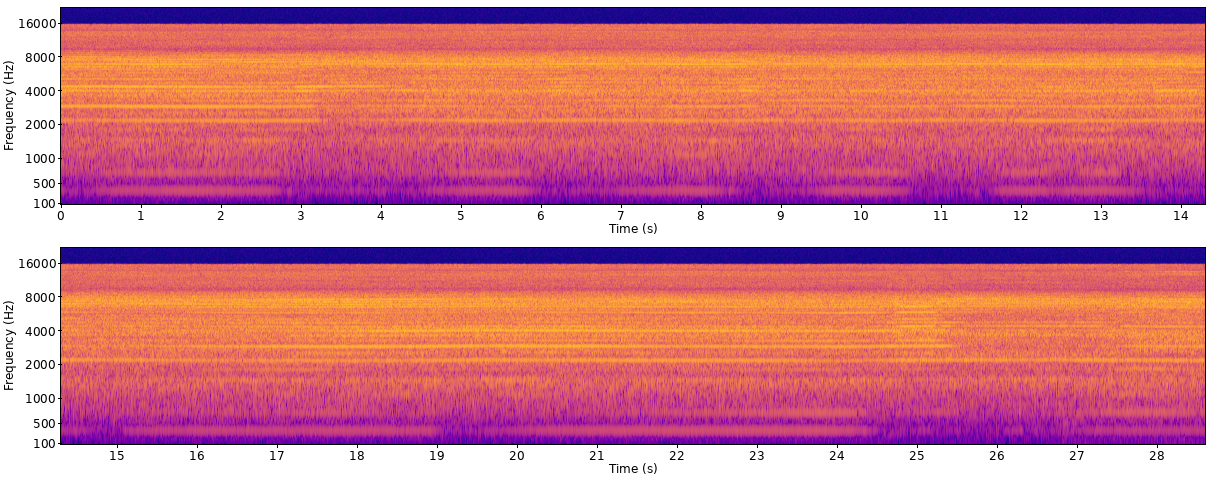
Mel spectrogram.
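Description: Handheld plunge router running at full speed with a steady high whine, its spinning bit cutting grooves into a wooden board.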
